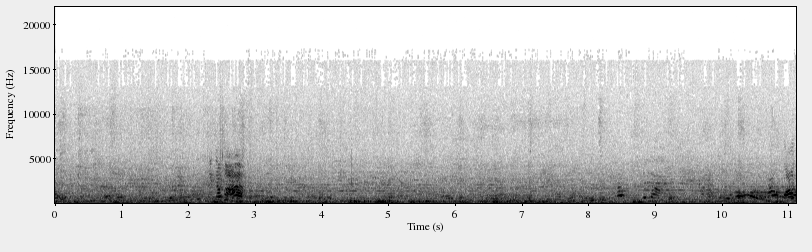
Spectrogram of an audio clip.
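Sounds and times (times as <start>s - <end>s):
crowd murmur at Hongyadong in Chongqing: 0.0s - 11.1s.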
